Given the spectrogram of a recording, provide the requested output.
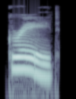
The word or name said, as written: grayed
